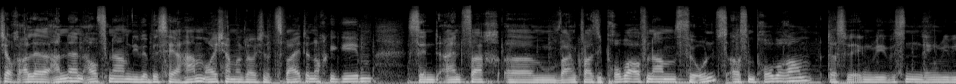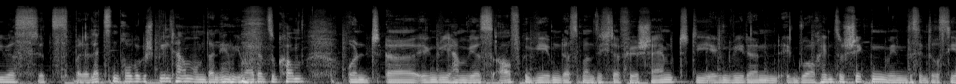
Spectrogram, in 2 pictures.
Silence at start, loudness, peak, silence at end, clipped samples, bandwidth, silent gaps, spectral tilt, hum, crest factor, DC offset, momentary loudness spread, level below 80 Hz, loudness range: 0 s; -21 LUFS; -4 dBFS; 0 s; under 0.1%; 16 kHz; none; -6 dB/octave; none; 16 dB; under 0.1%; 5 LU; -38 dBFS; 2 LU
